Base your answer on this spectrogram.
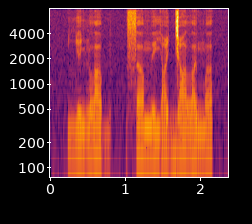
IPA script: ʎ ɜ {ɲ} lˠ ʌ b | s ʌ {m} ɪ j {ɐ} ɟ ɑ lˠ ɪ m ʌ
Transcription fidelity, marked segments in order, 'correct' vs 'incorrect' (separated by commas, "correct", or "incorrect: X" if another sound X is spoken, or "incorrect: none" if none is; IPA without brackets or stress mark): correct, correct, incorrect: ɑ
